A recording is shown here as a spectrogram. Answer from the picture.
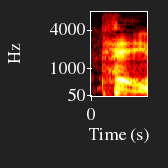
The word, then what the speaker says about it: pe: It is spelled P E, but it is pronounced pay.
